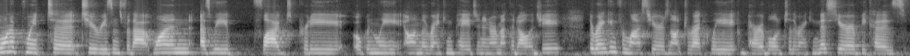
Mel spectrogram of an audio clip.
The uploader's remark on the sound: We’re bringing you a special live conversation from the FT’s Investing in America conference in Miami.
